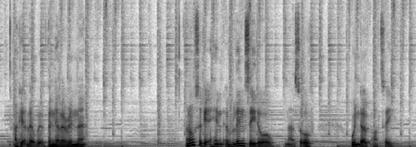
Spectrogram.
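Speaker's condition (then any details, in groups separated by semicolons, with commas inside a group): No condition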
